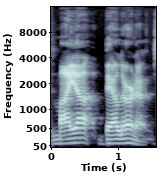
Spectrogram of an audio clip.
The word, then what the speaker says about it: Maya Lerner: So I'm really super excited to welcome the CEO of Chiefy, which is Maya Lerner.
